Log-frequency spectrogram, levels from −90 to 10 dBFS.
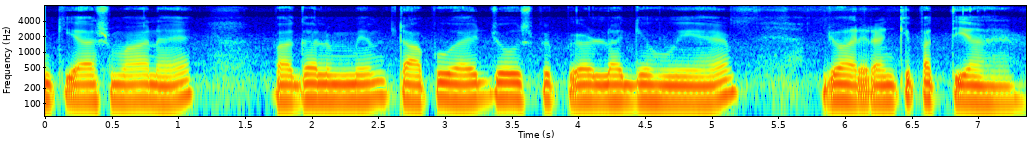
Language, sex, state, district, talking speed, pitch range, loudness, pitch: Hindi, male, Jharkhand, Sahebganj, 145 wpm, 115-125 Hz, -14 LUFS, 120 Hz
